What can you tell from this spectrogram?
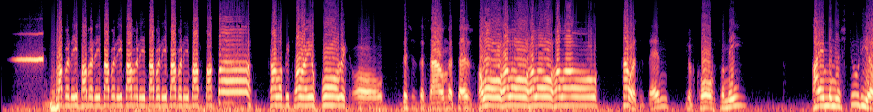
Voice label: Phone Msg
